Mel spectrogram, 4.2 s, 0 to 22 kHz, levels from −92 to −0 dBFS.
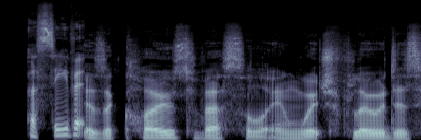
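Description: A speech clip that, from 0.84 s through to the end at 4.21 s, abruptly drops into a deep, dragging register: the voice slows and its pitch falls together, by roughly ten semitones, giving a sluggish, lowered tone that lasts for the rest of the audio. This is a section at the wrong speed, running at 0.571 times its proper rate, with speed and pitch locked together. The likely cause is that portion being played or resampled against the wrong clock.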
